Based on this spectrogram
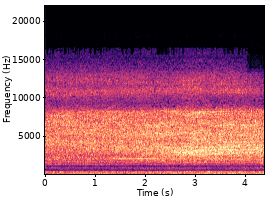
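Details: Axopar 28 (2019) boat, newly installed air conditioner powered via inverter at 13.2 volts, fan-only mode: steady even airy rush with low hum, no rattles or surging; blower fan runs smoothly and normally.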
